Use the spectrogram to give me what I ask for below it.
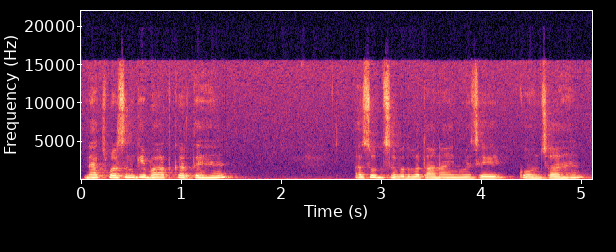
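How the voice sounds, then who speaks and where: A woman teaching a grammar lesson for exam preparation, patiently explaining answers and repeating each correct word slowly and softly. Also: medium pitch, fairly even intonation.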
